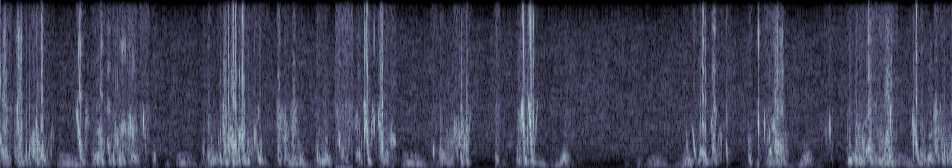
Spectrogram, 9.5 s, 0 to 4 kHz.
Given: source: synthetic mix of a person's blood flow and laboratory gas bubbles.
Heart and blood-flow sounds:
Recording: Doppler ultrasound of blood flow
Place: precordium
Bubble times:
0.00-0.54 s: bubbles
0.74-1.58 s: bubbles
2.02-2.70 s: bubbles
2.76-3.05 s: bubbles
3.15-3.30 s: bubbles
3.35-3.98 s: bubbles
4.31-4.73 s: bubbles
4.95-5.01 s: bubbles
5.16-5.39 s: bubbles
6.83-7.32 s: bubbles
7.47-7.89 s: bubbles
8.24-8.34 s: bubbles
8.46-8.98 s: bubbles
9.09-9.29 s: bubbles
9.32-9.53 s: bubbles
From the record:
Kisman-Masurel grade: 333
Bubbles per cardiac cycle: rolling drumbeat, 9 or more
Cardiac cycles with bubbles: 50 to 99%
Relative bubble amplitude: loud (0.450 to 0.775)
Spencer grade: 3 (all of the cardiac periods contain showers or single bubble signals, but not dominating or overriding the cardiac motion signals)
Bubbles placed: anywhere in the cardiac cycle

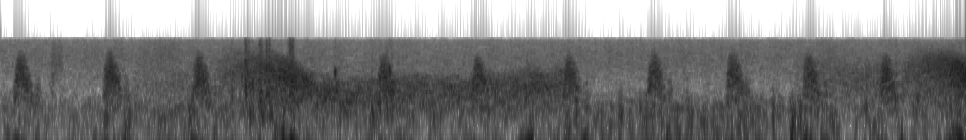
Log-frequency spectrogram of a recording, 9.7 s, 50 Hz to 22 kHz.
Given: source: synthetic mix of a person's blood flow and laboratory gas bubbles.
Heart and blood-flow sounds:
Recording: Doppler ultrasound of blood flow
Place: subclavian vein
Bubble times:
2.29-2.35 s: bubbles
2.38-2.97 s: bubbles
3.32-3.42 s: bubbles
3.69-3.97 s: bubbles
8.63-8.71 s: bubbles
8.93-8.99 s: bubbles
9.10-9.25 s: bubbles
9.43-9.62 s: bubbles
From the record:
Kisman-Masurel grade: 222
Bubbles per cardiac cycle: several, 3 to 8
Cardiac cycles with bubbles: 10 to 50%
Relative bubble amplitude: moderate (0.250 to 0.450)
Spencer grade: 2 (many but less than half of the cardiac periods contain bubble signals, singularly or in groups)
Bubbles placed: anywhere in the cardiac cycle

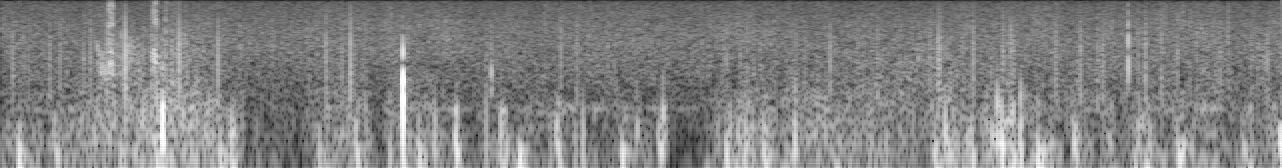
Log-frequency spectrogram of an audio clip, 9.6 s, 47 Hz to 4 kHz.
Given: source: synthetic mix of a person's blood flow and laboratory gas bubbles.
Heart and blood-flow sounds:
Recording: Doppler ultrasound of blood flow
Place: subclavian vein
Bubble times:
0.70-1.09 s: bubbles
1.11-1.34 s: bubbles
From the record:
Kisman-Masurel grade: 211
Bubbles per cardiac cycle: several, 3 to 8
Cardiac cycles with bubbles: 1 to 10%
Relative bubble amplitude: barely perceptible (0.100 to 0.250)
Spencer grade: 1 (occasional bubble signal discernible with the cardiac motion signal, with majority of cardiac periods free of bubbles)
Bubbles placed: anywhere in the cardiac cycle

